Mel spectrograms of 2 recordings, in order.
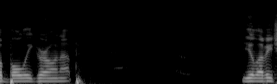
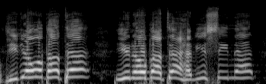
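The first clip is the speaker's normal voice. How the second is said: eager; 10 semitones higher, 11 dB louder than usual. Real, not acted. Eager question burst.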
